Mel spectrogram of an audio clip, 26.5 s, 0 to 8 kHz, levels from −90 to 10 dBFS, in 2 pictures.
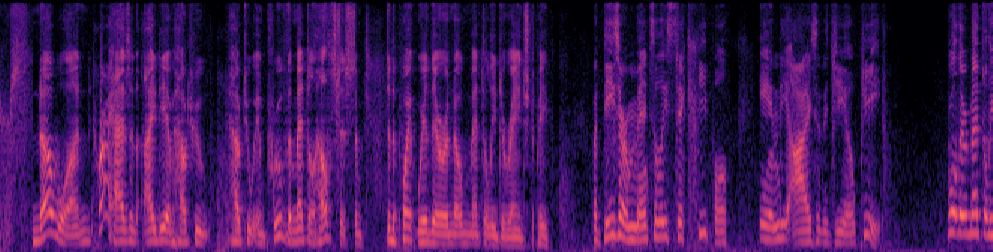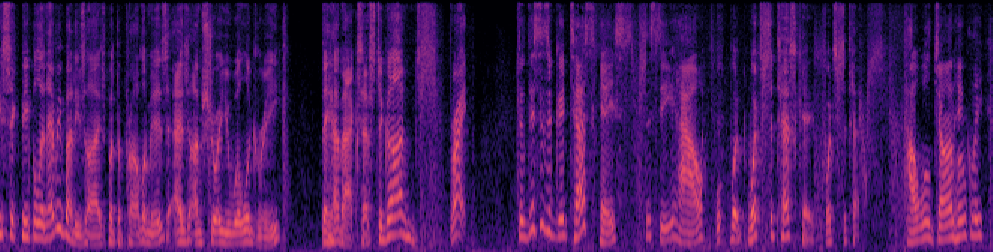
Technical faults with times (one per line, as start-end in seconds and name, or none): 0.00-5.60 sound chopped by the voice detector
7.36-12.64 sound chopped by the voice detector
14.94-17.54 sound chopped by the voice detector
18.84-25.34 sound chopped by the voice detector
